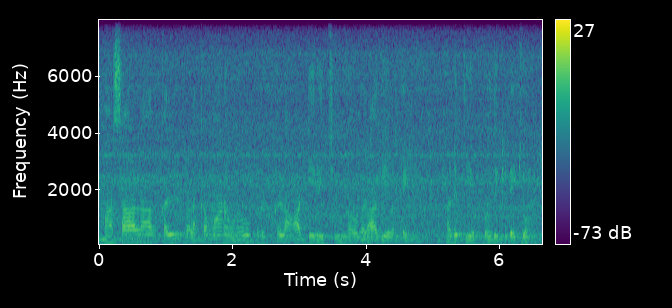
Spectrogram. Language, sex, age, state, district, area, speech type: Tamil, male, 18-30, Tamil Nadu, Tiruvarur, urban, read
